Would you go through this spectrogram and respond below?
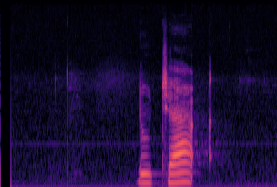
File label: tzutujil; hermano menor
